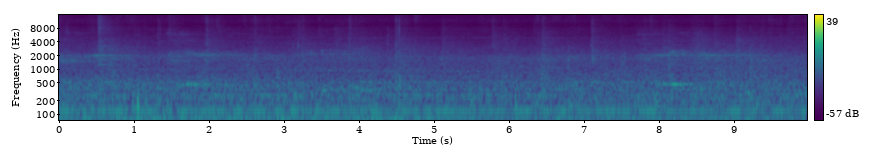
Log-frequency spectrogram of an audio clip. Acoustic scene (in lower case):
subway station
